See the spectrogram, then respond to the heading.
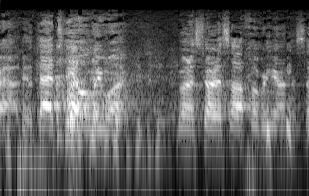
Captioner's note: laughter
